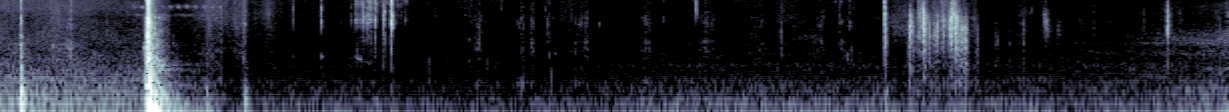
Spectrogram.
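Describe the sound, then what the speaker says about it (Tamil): At a beach, a car door slams shut with a single loud, close thud early on, then only scattered faint clicks and small knocks follow in near quiet. "அந்த டோரை கொஞ்சம் க்ளோஸ் பண்ணுங்க"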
